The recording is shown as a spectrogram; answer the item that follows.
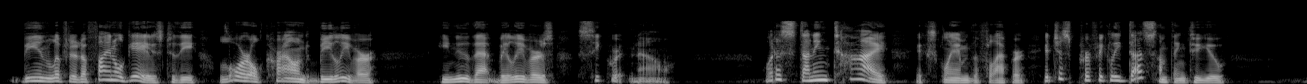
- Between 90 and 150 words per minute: Yes, average, 140 wpm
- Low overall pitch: Yes, low, 120 Hz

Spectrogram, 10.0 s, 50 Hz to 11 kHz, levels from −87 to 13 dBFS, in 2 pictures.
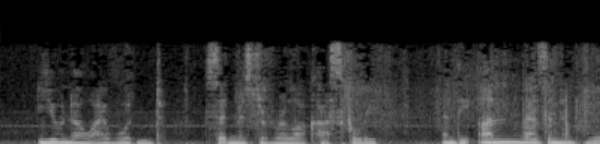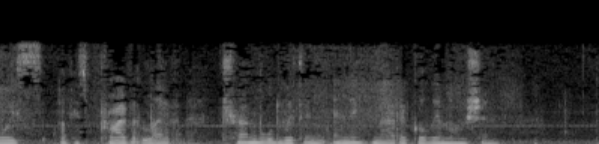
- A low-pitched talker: No, high, 190 Hz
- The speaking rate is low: Yes, slow, 125 wpm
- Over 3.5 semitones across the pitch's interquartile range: No, narrow, 2.6 semitones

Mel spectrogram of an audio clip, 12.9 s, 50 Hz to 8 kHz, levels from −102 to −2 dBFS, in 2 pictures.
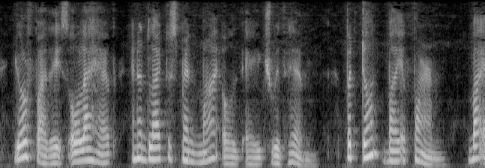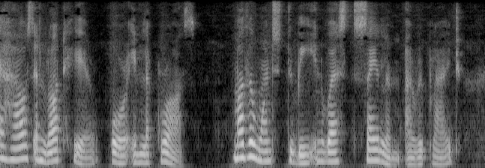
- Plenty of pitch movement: Yes, wide, 7.1 semitones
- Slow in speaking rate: No, average, 180 wpm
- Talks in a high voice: No, medium, 170 Hz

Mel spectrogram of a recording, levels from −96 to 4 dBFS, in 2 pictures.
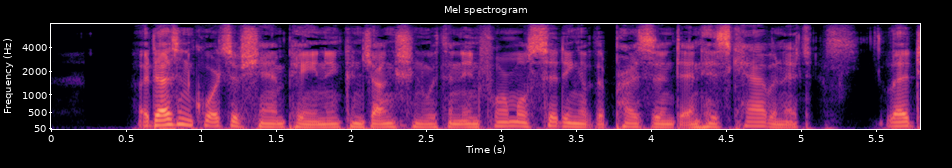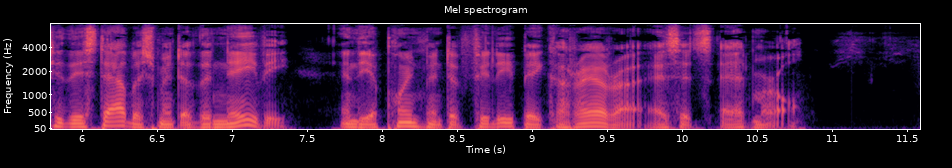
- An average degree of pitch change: Yes, average, 4.2 semitones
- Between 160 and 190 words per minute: Yes, average, 170 wpm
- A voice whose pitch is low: Yes, very low, 90 Hz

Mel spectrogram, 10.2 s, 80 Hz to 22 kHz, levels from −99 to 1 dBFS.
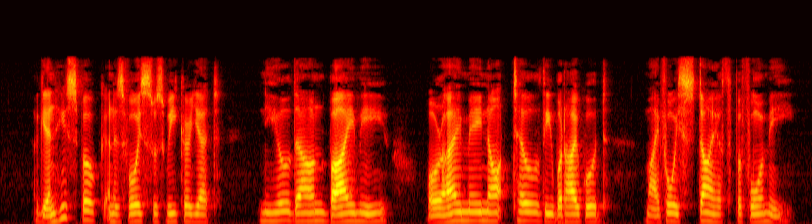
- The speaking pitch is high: No, medium, 140 Hz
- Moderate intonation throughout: No, narrow, 1.8 semitones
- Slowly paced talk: No, average, 160 wpm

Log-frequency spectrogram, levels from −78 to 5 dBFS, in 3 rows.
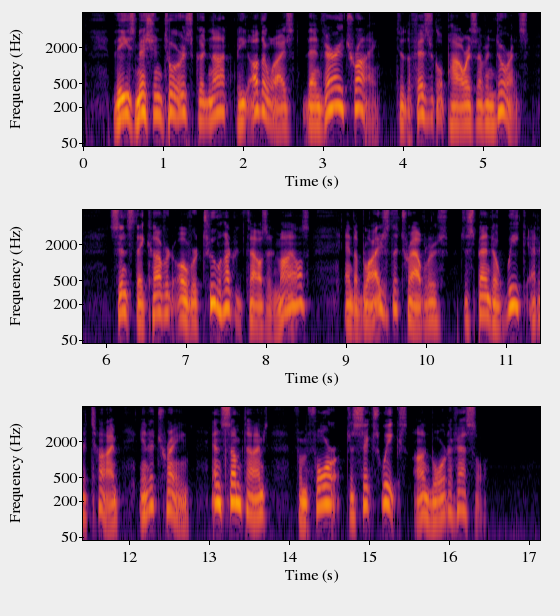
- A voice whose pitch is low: Yes, low, 125 Hz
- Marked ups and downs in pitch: Yes, wide, 8.2 semitones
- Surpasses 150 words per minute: Yes, average, 170 wpm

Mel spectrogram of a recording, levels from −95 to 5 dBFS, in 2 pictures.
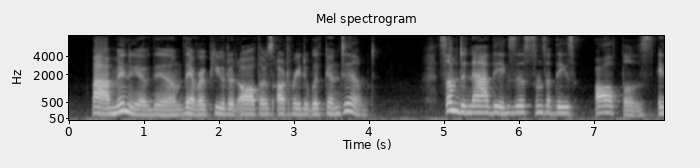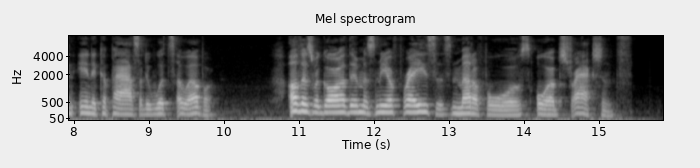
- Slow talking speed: Yes, slow, 115 wpm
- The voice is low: No, medium, 160 Hz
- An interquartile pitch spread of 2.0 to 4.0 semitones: No, average, 5.0 semitones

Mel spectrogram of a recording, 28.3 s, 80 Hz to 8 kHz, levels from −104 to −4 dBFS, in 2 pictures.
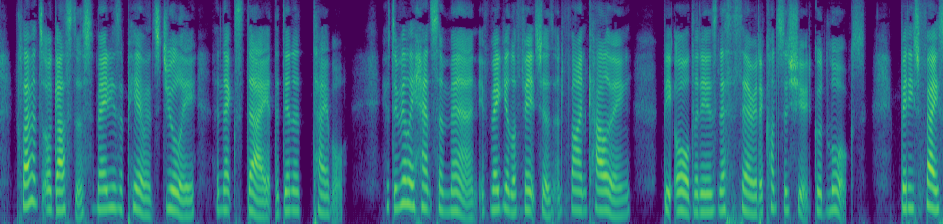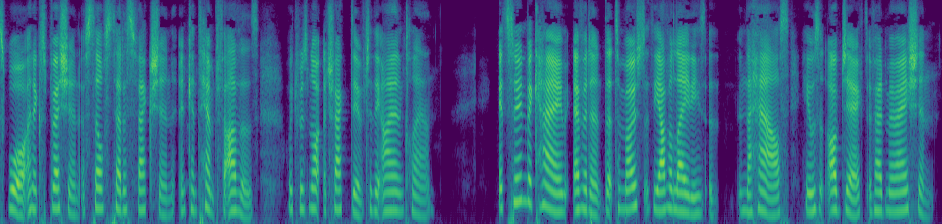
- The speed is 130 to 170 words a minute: Yes, average, 160 wpm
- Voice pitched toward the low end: No, high, 205 Hz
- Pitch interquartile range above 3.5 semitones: No, narrow, 2.5 semitones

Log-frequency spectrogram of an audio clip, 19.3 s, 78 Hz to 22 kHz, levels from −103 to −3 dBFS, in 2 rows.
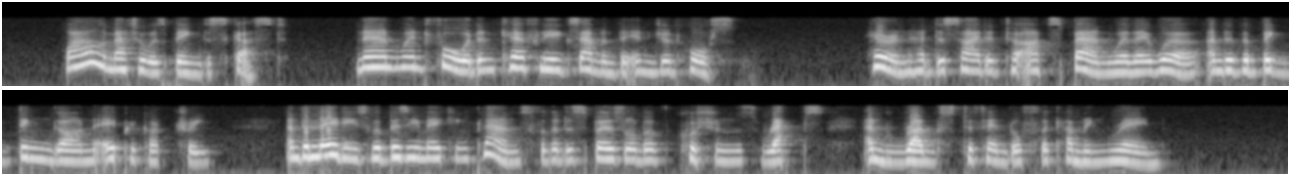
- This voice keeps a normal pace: Yes, average, 155 wpm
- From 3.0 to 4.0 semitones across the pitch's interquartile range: Yes, average, 3.3 semitones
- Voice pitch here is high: Yes, high, 210 Hz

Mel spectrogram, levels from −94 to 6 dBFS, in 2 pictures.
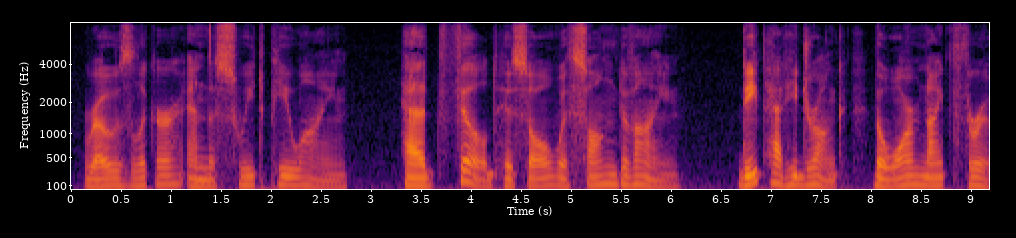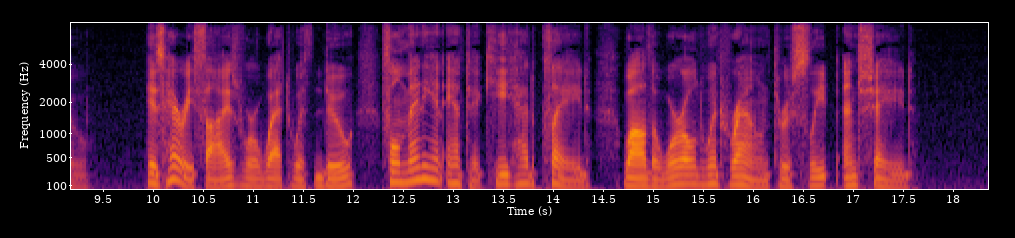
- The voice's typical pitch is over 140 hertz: No, low, 100 Hz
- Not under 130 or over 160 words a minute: Yes, average, 150 wpm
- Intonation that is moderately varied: Yes, average, 4.1 semitones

